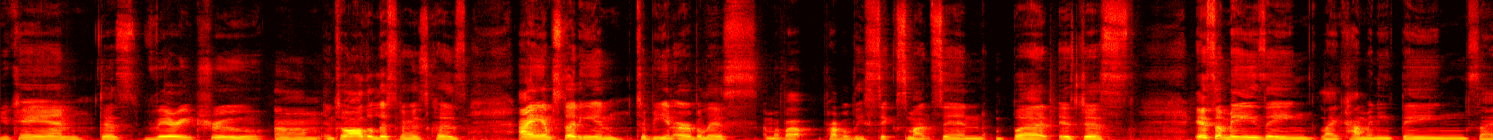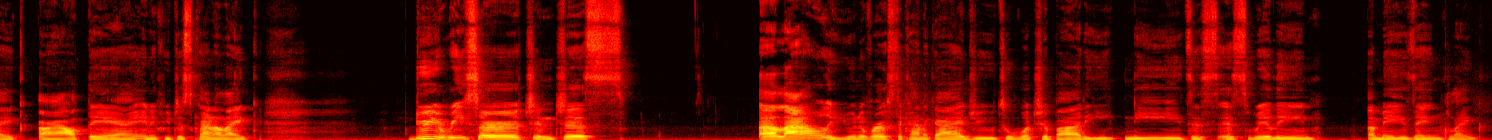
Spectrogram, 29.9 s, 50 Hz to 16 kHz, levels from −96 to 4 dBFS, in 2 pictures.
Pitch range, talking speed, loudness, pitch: 140-165 Hz, 135 wpm, -28 LUFS, 150 Hz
